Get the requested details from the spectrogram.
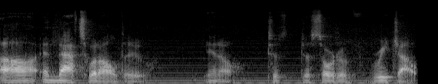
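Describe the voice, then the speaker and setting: Speaking at a fairly slow pace in a Pacific Northwest accent, a man with a very deep, low voice shows vocal fry. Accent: General American (Pacific Northwest). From US Pacific Northwest (Washington, northern Idaho). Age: 60s. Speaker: monastic abbot. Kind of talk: interview. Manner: halting, many fillers.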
